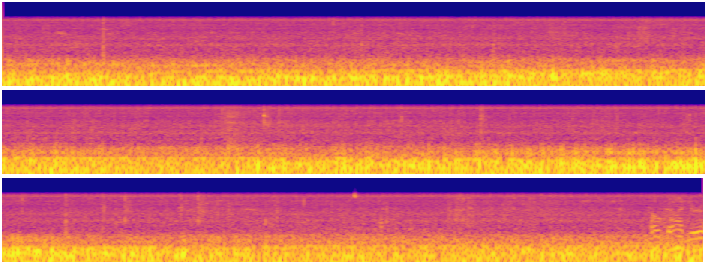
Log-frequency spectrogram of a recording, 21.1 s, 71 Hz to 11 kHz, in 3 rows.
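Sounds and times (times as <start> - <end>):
distant rocket rumble: 0.0 - 21.0.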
